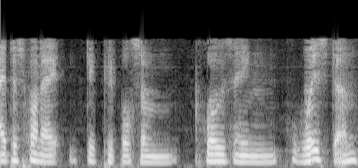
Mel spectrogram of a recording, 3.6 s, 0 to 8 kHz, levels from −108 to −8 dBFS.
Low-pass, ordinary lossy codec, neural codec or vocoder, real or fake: 7.2 kHz; AAC, 16 kbps; codec, 24 kHz, 1 kbps, SNAC; fake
